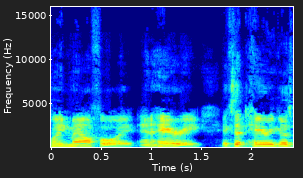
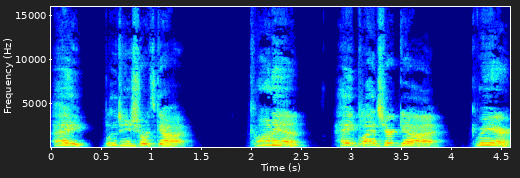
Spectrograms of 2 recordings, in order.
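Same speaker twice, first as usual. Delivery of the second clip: put-on, loud, hollered yell; 7 semitones higher than usual. Retelling walking past a convention table as Chad calls them in, imitating Chad yelling out. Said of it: "he actually yells out".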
